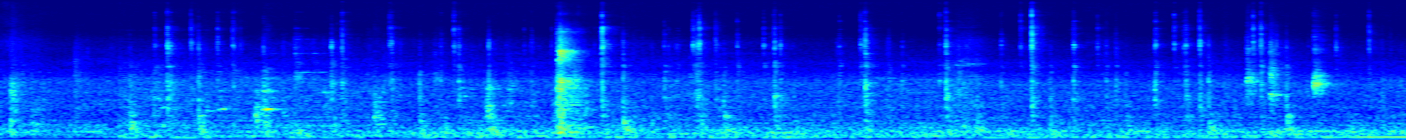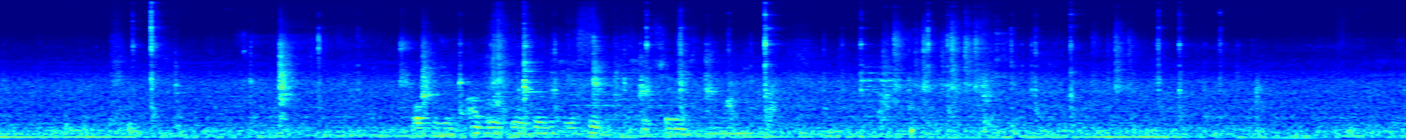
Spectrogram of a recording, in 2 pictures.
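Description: Irregular metallic clicks and knocks from hand work on a car's front disc brake while the pads are being changed, with one sharper knock about five and a half seconds in.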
